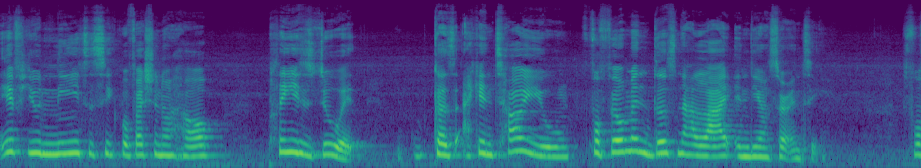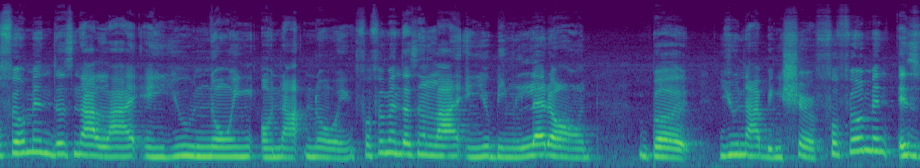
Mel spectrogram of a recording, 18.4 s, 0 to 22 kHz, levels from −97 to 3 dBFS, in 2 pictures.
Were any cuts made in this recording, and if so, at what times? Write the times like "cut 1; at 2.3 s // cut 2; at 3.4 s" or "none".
cut 1; at 5.8 s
